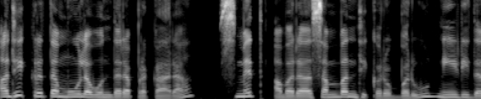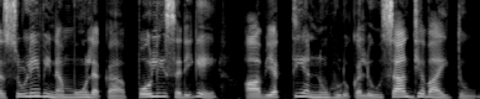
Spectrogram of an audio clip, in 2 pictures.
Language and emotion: Kannada, neutral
